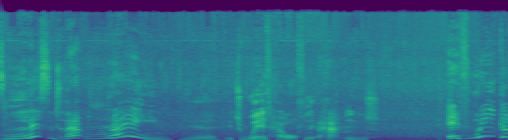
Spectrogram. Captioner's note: rain pattering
